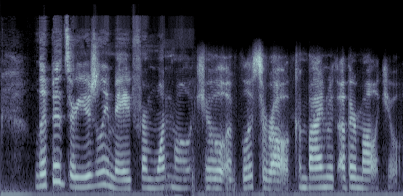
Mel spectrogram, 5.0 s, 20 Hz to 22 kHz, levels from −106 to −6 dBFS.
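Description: Speech, with a call bitrate drop from 2.06 s, just after "usually made from", to the end. The sound turns coarse and muffled, which fits the encoder falling from roughly 32 to 7 kbps. On a spectrogram, energy above 8 kHz disappears.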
